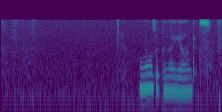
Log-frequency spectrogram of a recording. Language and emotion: Russian, sad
